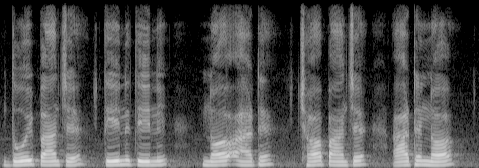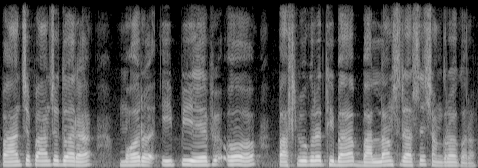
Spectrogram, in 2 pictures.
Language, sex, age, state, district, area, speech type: Odia, male, 18-30, Odisha, Dhenkanal, rural, read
